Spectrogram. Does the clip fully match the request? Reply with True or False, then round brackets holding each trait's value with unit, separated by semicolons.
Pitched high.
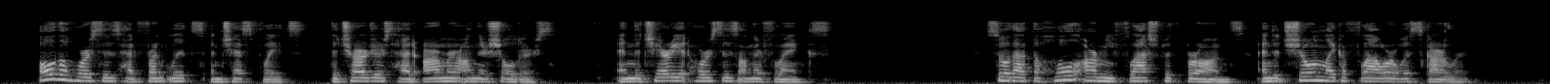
False (140 Hz)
